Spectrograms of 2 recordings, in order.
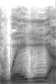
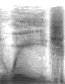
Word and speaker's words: Waege: That's how you say his last name. It's Wagy. I was pronouncing him as Wage because he just sounds so much better. But Wagy's cool. No, Wagy. Yeah, it's Wagy. – W-A-E-G-E.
